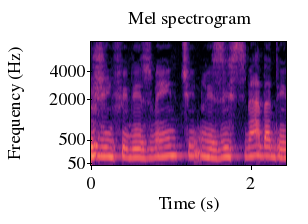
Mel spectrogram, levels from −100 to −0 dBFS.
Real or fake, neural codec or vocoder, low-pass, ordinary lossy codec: fake; codec, 16 kHz, 16 kbps, FunCodec, trained on Chinese and English, 50 frames a second; none; none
